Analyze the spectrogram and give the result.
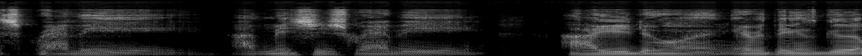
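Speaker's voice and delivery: welcoming, boss-style mafia godmother voice. Retelling a meeting, the speaker quotes a woman who wanted to meet him: imitating a mafia boss. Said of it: "Like the great godmother or some shit".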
